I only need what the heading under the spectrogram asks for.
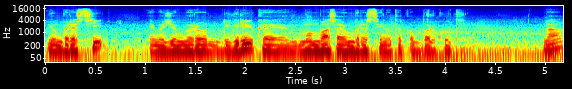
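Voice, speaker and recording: A man speaks with fairly low pitch and monotone, flat intonation. The sound is dry with no echo, with light background noise. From Kenya (Marsabit); Kenya. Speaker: soldier, former medical doctor. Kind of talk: interview testimony. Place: open country.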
